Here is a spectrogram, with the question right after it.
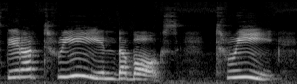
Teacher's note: Enumerations में हम अपने जो intonation है, it rises.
